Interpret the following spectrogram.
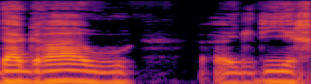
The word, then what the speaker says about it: Agra: Il parle de Hagra au lieu de la ville d'Agra où il dit Haimsa au lieu de Ahimsa.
